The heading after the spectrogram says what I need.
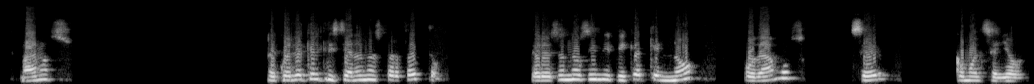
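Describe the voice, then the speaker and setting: A man's voice: sits high, mellow, muffled recording. A man preaching a sermon as pastor, firing rhetorical questions and calling the congregation "brothers" again and again. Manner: rhetorical questions, repeats "hermanos" constantly.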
